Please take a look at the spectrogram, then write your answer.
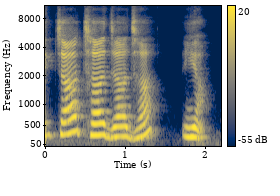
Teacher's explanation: च वर्ग के सभी वर्ण है ना? यानी च, छ, ज, झ, ञ इनका सबका उच्चारण स्थान कहां से होता है? तालु से होता है।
